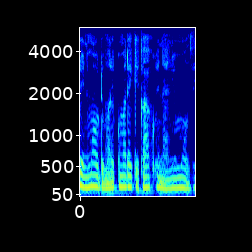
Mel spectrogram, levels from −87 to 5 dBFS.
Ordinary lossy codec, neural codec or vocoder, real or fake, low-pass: AAC, 24 kbps; none; real; 5.4 kHz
